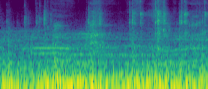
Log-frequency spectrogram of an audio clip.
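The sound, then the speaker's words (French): A stuck double door rattles and clunks in a few short bursts as it is pushed, over a steady low rumble of background noise. “Il y a une double porte, là. Ça a l'air de mener sur un plateau industriel ou... Je sais pas. La porte est coincée.”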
